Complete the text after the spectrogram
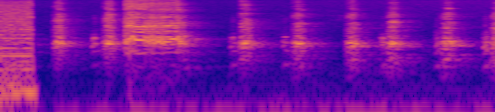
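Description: A chicken clucks repeatedly in short, evenly spaced bursts, fairly loud, with no voices present.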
